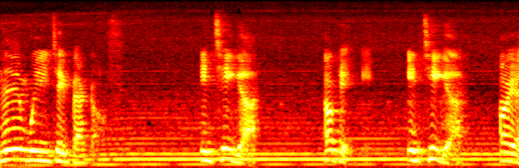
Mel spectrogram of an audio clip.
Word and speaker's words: Antigua: intega and Barbuda yeah because there's Antigua which is they don't pronounce it you yeah intega got it got it okay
